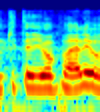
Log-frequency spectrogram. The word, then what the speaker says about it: Kiteyo Palais: Kiteyo Palais, est-ce que je prononce bien là Ouais, c'est bien ça.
